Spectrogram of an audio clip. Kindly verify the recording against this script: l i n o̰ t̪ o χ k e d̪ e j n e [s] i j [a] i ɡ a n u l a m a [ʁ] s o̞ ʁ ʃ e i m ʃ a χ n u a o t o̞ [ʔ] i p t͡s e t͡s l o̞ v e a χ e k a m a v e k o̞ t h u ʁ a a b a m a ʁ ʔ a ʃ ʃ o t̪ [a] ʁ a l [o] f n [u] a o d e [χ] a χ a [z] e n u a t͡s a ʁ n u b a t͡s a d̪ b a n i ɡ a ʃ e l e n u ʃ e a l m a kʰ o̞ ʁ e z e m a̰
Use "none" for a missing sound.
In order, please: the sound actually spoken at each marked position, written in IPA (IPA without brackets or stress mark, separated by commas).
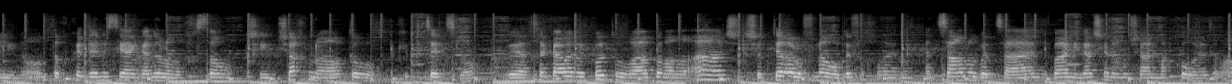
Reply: s, a, χ, k, e, o, o, f, ʁ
